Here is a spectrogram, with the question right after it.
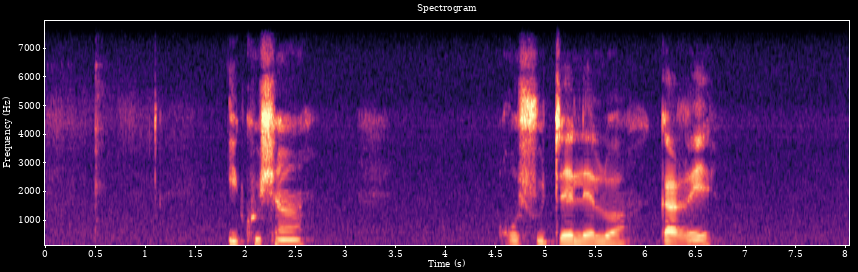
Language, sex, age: Northern Sotho, male, 23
